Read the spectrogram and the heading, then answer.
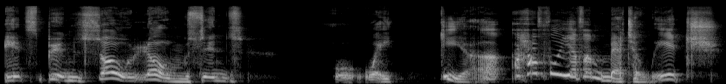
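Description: A woman voicing a foolish, bossy old father who sounds high-pitched and excited and draws his words out slowly. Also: creaky, breathy edge, exaggerated voice. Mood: excited, scornful.

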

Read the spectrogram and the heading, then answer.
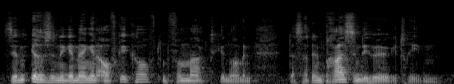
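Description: An actor playing a gruff, self-assured detective with a gravelly voice in a crime radio drama. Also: male voice, sits low, sing-song, fast talker, exaggerated voice. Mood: explaining, insistent. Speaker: police investigator.

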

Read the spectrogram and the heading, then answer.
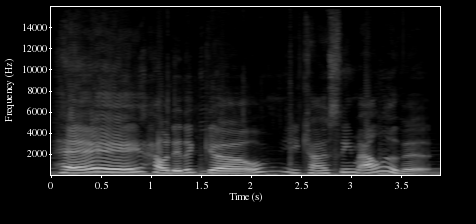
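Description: A woman's voice: high-pitched, animated, takes it slowly, faint music behind, full character voice. A woman voicing a teasing, affectionate young man with a playful, doting manner.

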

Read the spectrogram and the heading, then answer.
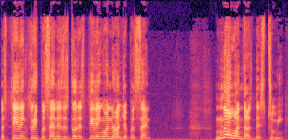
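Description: High-pitched, ranting, paranoid drug lord. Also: male voice, big pitch swings, normal speed, a bit bright, no room sound. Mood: scheming, commanding. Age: middle-aged. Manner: explosive, theatrical ranting. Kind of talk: video game cutscene acting.

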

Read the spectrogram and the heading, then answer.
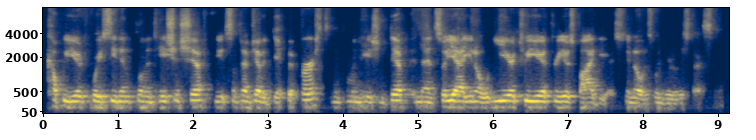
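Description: A man's voice: medium pitch, level tone, fast, rough recording. A man, a school administrator, speaking plainly at a board meeting with loose, filler-heavy phrasing. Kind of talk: meeting remarks.

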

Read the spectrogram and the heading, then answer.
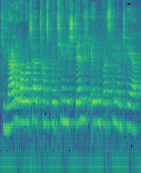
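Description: A woman's voice: sits high, steady tone, quick pace, darkish tone, natural voice. A woman playing a bold, bossy young space princess in a children's audio drama, feisty and impatient. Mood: bold, suspicious. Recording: very echoey, faint ship ambience.

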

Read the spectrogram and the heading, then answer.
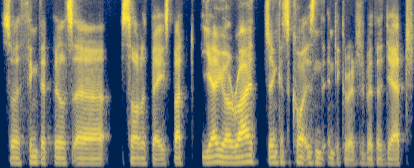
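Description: A man's voice: sits low, steady tone, moderate pace, a little mellow. A man on an online project meeting, explaining technical details in a plain, matter-of-fact way. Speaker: meeting participant.

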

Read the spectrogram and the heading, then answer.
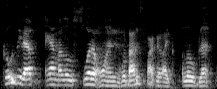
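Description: A woman's voice: deep voice, a little fast, creaky, mellow, a little hiss or hum. A woman in her late twenties, raised in Cameroon, speaks English as her second language in a laid-back podcast monologue. She is candid and swears freely. The phone recording picks up a roomy echo from the space around her. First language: not English. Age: 20s. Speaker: podcast host. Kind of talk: casual monologue. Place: home room, seated at a table.

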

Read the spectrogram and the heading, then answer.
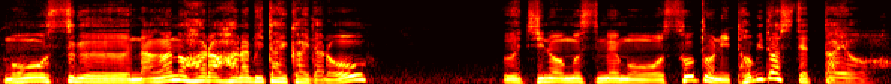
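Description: A man's voice: medium pitch, animated, measured pace, close to an everyday voice. An actor voicing a friendly village man in a video game, a doting and slightly wistful father.

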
